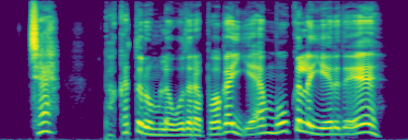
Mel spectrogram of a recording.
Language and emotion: Tamil, disgusted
